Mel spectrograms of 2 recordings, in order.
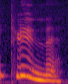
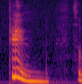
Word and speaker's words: plume: taken out it's actually plume plume so be sure not to say plumes and you do have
